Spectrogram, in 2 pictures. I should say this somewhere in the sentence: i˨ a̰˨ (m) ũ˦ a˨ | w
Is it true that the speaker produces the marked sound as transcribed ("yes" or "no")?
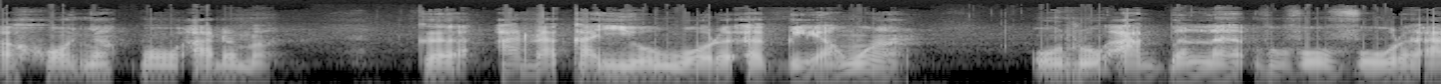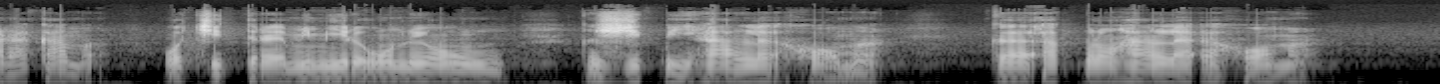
no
